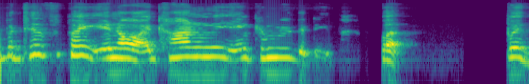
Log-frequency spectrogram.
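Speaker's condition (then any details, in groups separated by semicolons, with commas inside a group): Cerebral palsy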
